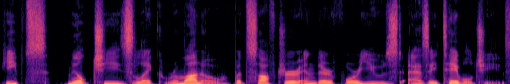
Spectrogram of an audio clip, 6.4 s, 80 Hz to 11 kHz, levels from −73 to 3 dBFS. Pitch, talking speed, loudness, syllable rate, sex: 110 Hz, 130 wpm, -21 LUFS, 4.0 syllables/s, male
